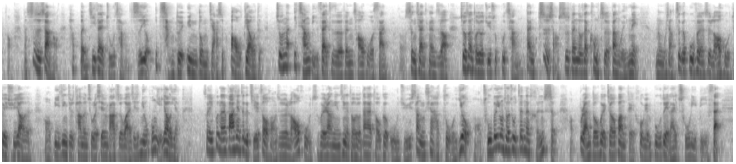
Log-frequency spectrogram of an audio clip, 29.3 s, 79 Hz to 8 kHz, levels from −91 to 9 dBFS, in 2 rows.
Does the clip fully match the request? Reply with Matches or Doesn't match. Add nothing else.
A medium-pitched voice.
Doesn't match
